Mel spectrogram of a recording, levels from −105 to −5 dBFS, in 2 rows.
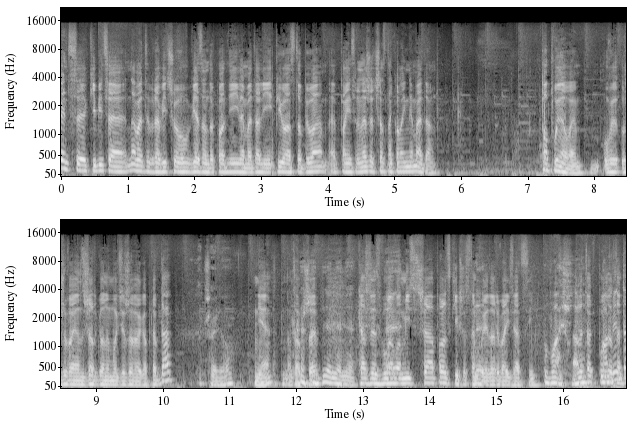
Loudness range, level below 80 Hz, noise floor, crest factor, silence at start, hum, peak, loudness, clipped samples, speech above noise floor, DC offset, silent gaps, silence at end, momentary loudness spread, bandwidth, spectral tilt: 4 LU; -36 dBFS; -40 dBFS; 10 dB; 0 s; none; -10 dBFS; -20 LUFS; under 0.1%; 21 dB; under 0.1%; none; 0 s; 8 LU; 15.5 kHz; -5 dB/octave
